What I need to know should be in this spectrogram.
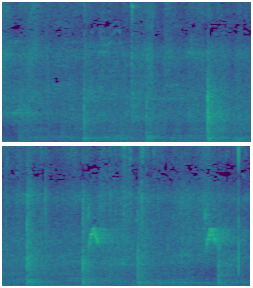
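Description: Footsteps climb concrete stairs.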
